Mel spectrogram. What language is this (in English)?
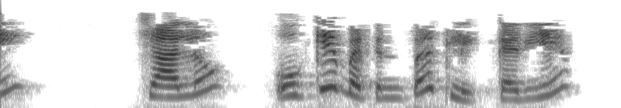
Gujarati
